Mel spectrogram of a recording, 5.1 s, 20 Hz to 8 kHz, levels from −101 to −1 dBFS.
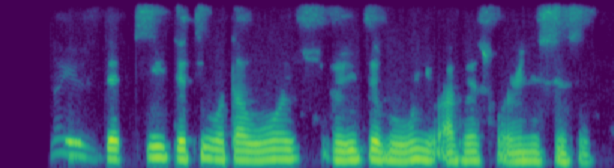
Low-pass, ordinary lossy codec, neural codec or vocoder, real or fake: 7.2 kHz; none; none; real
